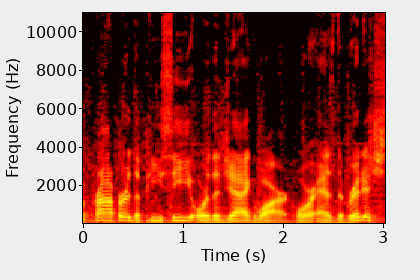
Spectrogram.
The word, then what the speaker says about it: Jaguar: this the Amiga proper the PC or the jaguar or as the British say jaguar here's Simon the Sorcerer this one features a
